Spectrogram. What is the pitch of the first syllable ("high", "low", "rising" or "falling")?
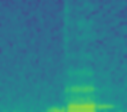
high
